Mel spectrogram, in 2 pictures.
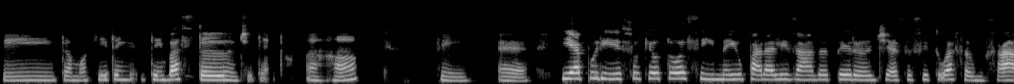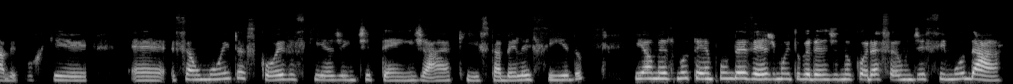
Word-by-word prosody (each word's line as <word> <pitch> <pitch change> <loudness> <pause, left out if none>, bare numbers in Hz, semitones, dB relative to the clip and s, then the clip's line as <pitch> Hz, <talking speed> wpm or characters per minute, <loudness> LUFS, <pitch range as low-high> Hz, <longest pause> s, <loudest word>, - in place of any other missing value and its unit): Sim, 190 +1 -4
estamos 190 -1 -5
aqui 210 +1 -5
tem 220 +1 -3
tem 215 -2 -1
bastante 200 -3 +2
tempo, - - -12 0.2
aham, 190 +3 -1 0.8
sim, 175 -3 -7 0.3
é, 175 -3 -2 0.3
e 270 +1 +8
é 270 - +8
por 280 +1 -3
isso 255 +1 -1
que 270 +2 -2
eu 270 - +4
estou 270 0 +1
assim 260 -3 -1
meio 230 +1 -1
paralisada 225 -1 0
perante 215 -2 0
essa 205 +1 -3
situação 215 -3 -3
sabe, 190 0 +4
porque, 195 -2 -4 0.4
eh, 185 0 -2
são 220 0 0
muitas 260 +5 -2
coisas 225 0 0
que 215 -2 -5
a 200 0 -2
gente 205 +1 -4
tem 180 +1 -3
já 180 -1 0
aqui 190 -1 -8
estabelecido, 205 +3 -1 0.5
e 270 - +2
ao 275 - +4
mesmo 270 +1 +3
tempo 265 0 +3
um - - +1
desejo 250 -3 +6
muito 250 0 -1
grande 230 -1 +3
no 235 0 -1
coração 225 -1 +1
de 235 +2 -2
se 245 +2 -6
mudar, 235 -5 +5
220 Hz, 145 wpm, -23 LUFS, 195-240 Hz, 0.8 s, e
